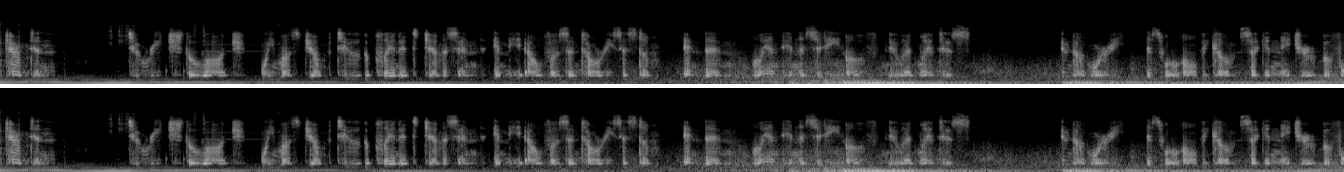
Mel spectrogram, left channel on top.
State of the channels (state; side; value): identical; both; correlation 1.00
